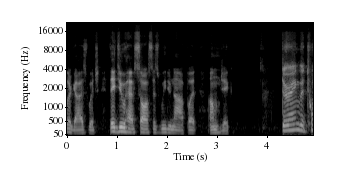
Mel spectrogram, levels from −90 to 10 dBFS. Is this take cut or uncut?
cut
